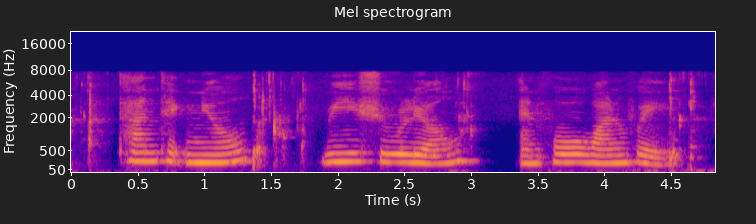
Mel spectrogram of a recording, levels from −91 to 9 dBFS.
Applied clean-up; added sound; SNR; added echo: neural mask model Resemble Enhance denoiser.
